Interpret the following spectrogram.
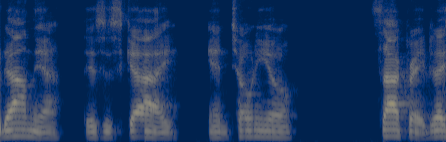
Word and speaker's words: Antonio Sacre: And every year that I go down there, there's this guy, Antonio Sacre.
